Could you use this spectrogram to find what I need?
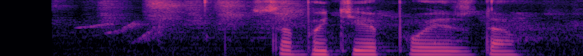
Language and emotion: Russian, neutral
